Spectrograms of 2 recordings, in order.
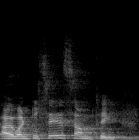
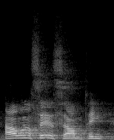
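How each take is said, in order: First: The words 'want to' are said in full. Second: The words 'want to' are reduced to 'wanna'. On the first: This is the grammatically correct form. "थोड़ा सा एक्वार्ड सा लग रहा है" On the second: This is a casual slang form. "Slang word के रूप में बाना यूज कर सकते हैं"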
